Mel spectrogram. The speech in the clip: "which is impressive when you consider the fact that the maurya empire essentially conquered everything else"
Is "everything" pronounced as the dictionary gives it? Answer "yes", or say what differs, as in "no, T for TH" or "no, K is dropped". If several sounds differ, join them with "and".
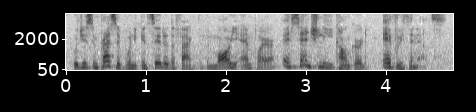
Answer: yes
